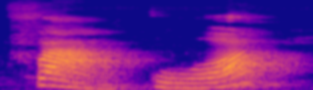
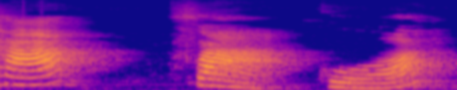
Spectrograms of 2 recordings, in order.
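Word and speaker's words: 法国: ประเศษ เนี่ย ภาษา จีน ออก เสียง วัด ขอ ฝาก หัว อีก ครั้ง นะ คะ ฝาก หัว ใน เด็ก ลอง พูด สิ คะ อ่ะ ถือ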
